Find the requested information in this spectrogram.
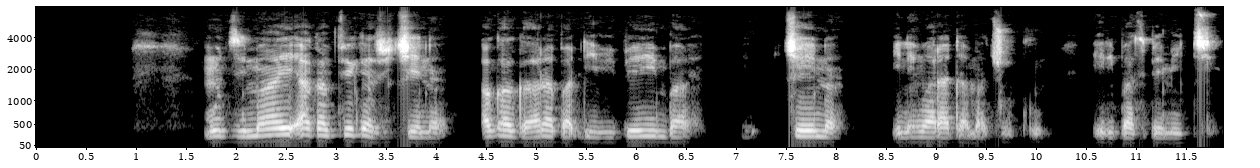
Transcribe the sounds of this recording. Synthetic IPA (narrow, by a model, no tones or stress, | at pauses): mud͡zimaiakap͡fekaʐit͡ʃe̞naː | kaɡʱaɾapa̰ɗiʋipe̞imba | t͡ʃe̞na | ine̞maɾʔata̰ma̰t͡ʂuku | ḭripasi̥pe̞miːti̥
